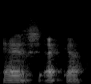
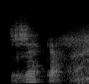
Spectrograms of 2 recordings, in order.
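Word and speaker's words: řeka: The actual letter itself is pronounced ersh, but when you see it in a word, it's It is not r. pronounced differently. You don't see here ersh eka. This means river, by the way. Instead, it's pronounced rzeka.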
